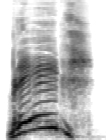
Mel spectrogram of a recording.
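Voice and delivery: high sharp battle shout; rally the men. A narrator's reading. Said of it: "Yoren shouted".

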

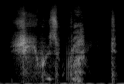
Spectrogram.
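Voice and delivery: whispered, voiceless echo of "She was right.". Acted. Lavender whispering "She was right." to herself. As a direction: breathe "She was right." as a hushed aside.

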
